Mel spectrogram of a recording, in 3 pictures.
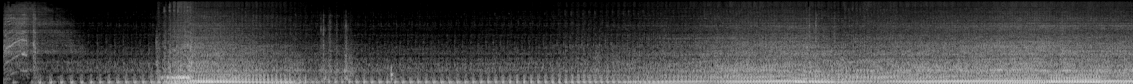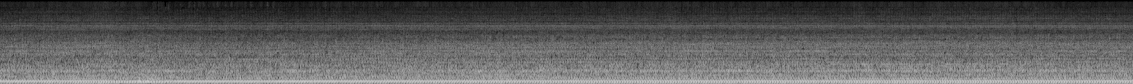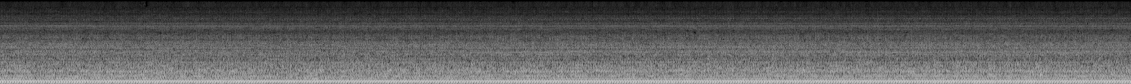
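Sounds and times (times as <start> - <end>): motorcycle starter cranking: 0.0 - 2.2
motorcycle engine revving: 0.0 - 33.9.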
